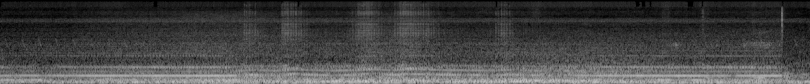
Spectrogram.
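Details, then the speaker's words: RVGUARD macerator pump on 12 V cigarette lighter power pumping a Class C RV black tank, outdoors with road noise: even mid-pitched motor whine holding steady; pumping normally. "You can hear the motor. The motor gets a little louder if the water is not going through it consistently."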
